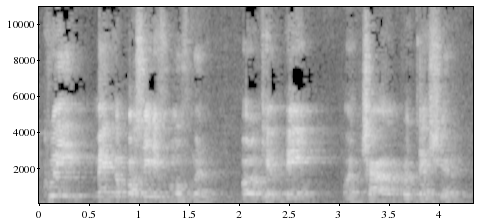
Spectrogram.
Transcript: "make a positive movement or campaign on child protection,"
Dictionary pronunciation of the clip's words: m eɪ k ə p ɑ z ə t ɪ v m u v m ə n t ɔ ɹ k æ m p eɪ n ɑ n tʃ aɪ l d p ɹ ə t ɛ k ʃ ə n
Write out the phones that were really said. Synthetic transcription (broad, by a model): m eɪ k ə p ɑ s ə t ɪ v m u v m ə n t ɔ l k æ m p eɪ n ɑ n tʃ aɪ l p ɹ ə t ɛ k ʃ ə n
